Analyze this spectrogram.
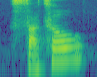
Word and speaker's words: subtle: Two, when there is bt like in doubtful, subtle or the more American version subtle and that or the more American pronunciation that C again in two situations.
